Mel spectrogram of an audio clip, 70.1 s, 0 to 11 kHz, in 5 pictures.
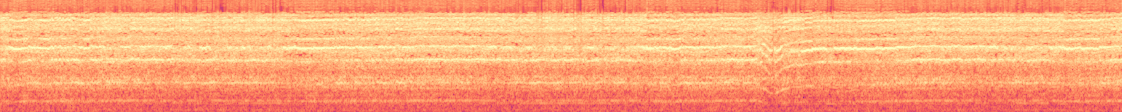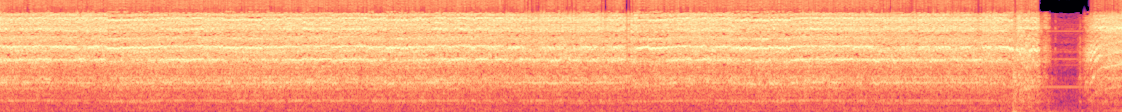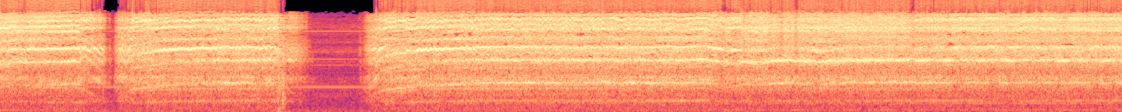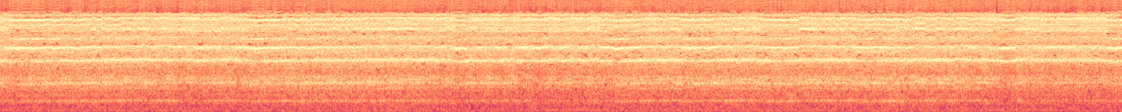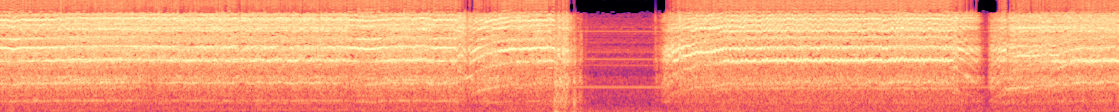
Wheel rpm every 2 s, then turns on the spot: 220, 230, 220, 230, 200, 210, 230, 230, 220, 230, 240, 220, 230, 140, 160, 150, 120, 210, 220, 230, 230, 220, 230, 230, 230, 220, 220, 230, 230, 240, 210, 130, 140, 200, 160.
28-30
